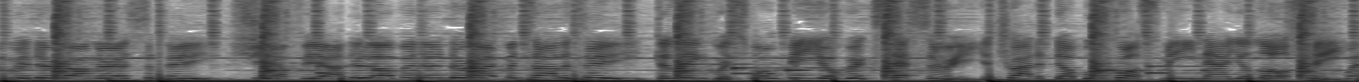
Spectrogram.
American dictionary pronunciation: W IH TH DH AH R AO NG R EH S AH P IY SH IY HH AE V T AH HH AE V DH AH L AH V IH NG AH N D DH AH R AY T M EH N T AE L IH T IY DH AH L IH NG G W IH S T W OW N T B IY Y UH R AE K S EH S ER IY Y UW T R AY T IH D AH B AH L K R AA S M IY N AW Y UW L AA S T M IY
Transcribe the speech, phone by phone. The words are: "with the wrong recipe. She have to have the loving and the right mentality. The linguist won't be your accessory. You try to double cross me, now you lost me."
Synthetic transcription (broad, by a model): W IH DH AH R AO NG R EH S AH P IY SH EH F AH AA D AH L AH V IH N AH N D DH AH R AY T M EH N T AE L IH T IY DH AH L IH NG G W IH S W OW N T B IY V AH R AE K S EH S ER IY Y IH T R AY T IH D AH B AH L K R AA S M IY N AW Y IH L AA S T M IY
